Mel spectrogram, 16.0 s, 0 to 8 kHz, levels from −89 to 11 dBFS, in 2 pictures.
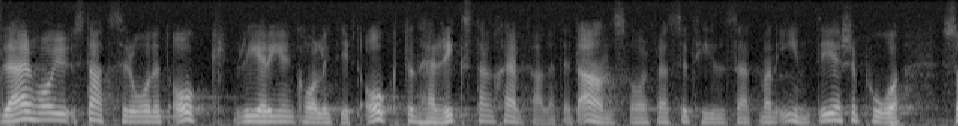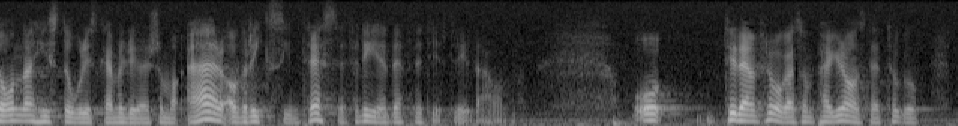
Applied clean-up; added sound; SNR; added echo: none; none; none; none.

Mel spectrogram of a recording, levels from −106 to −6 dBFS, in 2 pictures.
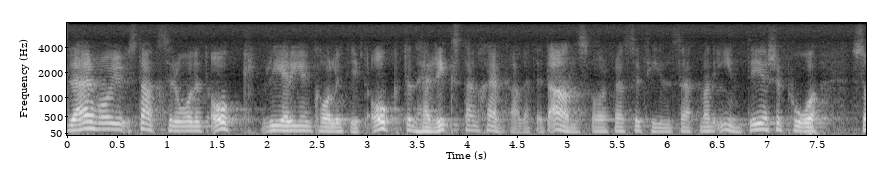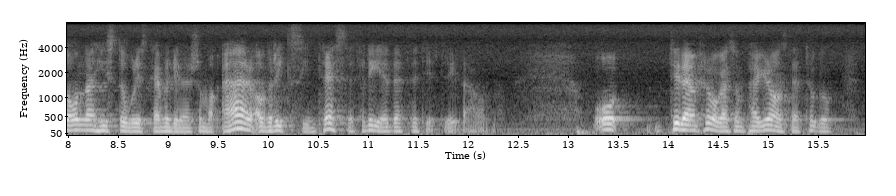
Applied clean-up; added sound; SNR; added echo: none; none; none; reverberation time 0.7 s.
